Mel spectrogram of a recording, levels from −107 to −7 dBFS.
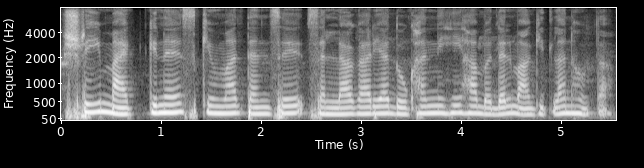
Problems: none marked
